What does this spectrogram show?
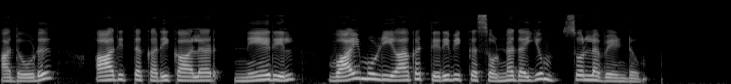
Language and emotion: Tamil, neutral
